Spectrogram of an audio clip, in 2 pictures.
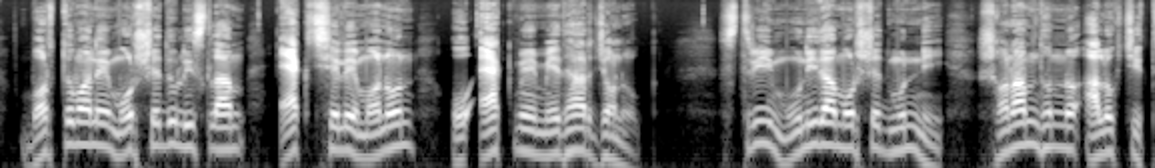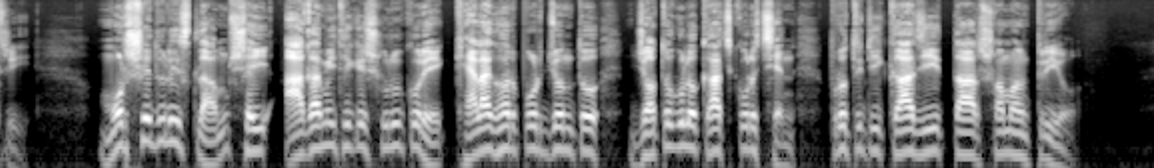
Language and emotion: Bengali, neutral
